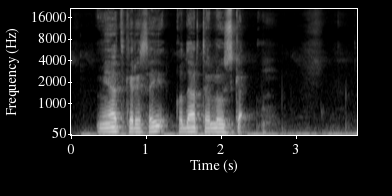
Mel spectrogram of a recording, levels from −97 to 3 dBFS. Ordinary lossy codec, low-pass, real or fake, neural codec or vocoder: none; none; real; none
